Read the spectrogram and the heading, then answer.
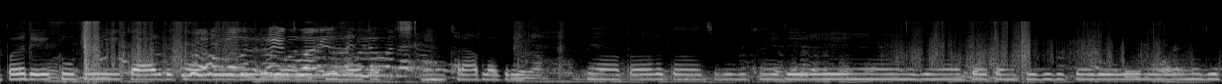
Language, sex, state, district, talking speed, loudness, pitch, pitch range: Hindi, female, Chhattisgarh, Rajnandgaon, 180 wpm, -24 LUFS, 235 Hz, 230-240 Hz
